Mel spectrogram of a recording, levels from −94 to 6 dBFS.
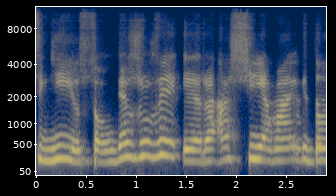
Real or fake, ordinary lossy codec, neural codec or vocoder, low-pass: fake; Opus, 32 kbps; codec, 32 kHz, 1.9 kbps, SNAC; 10.8 kHz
